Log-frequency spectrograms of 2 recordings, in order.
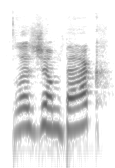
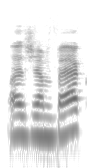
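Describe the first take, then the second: First: Let's jump back called out high and loud, jump lifted up; rally the viewers with a bright raised call. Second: Said in the usual way. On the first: Shown as a demonstration.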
